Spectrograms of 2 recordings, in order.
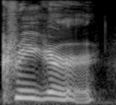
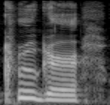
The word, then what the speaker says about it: Krieger: Because I know a lot of people with the last name of Krieger, and that's some funny shit. And also they pronounce it Kruger, which is completely incorrect.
